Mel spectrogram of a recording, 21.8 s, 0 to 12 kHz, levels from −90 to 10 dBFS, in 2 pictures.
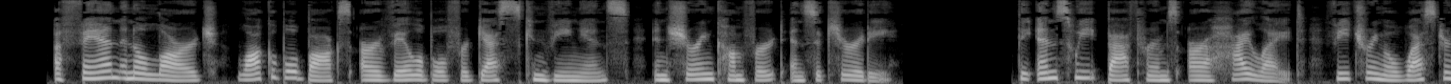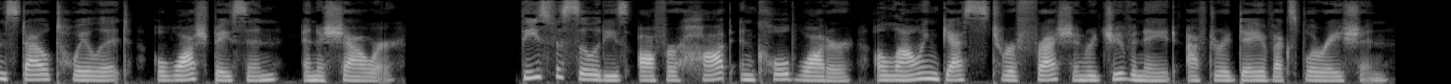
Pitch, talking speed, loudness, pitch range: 180 Hz, 145 wpm, -22 LUFS, 170-205 Hz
